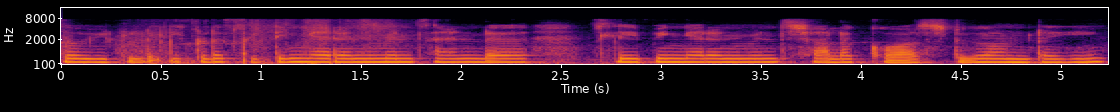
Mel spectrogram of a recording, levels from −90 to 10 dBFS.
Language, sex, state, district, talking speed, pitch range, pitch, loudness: Telugu, female, Andhra Pradesh, Krishna, 135 wpm, 210-220 Hz, 215 Hz, -16 LUFS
